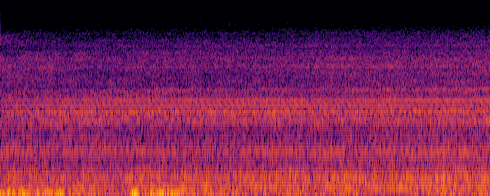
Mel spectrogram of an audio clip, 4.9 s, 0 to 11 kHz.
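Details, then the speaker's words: Diesel heater with a battery-backup mod, on AC charger power, just fully lit after start-up and running wide open with voltage back up to about 12.9–12.95 V. Steady even blower and burner roar, no surging, popping or stutter: normal running. "okay we are fully lit and running and you can see that the voltage has jumped back up"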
